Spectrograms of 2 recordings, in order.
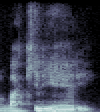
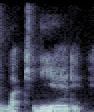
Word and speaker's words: Bacchilieri: O primeiro que eu concluí foi esse aqui, O Fan, do Paolo Bacchilieri. Ele é italiano, então deve ser Bacchilieri, a pronúncia no nome.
